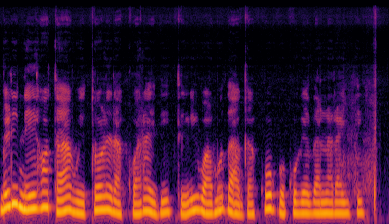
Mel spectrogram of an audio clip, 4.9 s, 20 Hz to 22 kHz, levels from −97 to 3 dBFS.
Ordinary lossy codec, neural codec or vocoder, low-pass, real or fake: none; vocoder, 44.1 kHz, 128 mel bands, Pupu-Vocoder; 19.8 kHz; fake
